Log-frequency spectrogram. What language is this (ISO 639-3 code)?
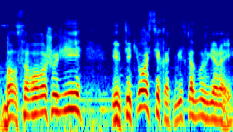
lit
